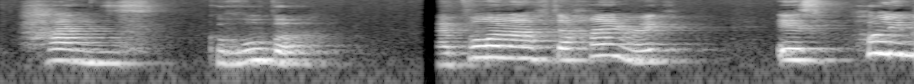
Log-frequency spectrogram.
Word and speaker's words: Hans Gruber: throughout the entire movie much like hans gruber is not hans gerber it's hans gruber born after heinrich is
